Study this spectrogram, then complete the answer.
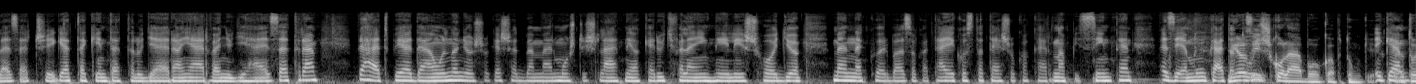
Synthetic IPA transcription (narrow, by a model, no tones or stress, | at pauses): lɛzɛ̰t͡ʃːeːɡɛt̪ːɛkint̪ɛt̪ːɛluɟɛɛːrɛɒjaːrvaːɲyɟiɦɛjzɛt̪rɛ | t̪ɛɦaːt̪peːld̪aːulnɒɟo̞nʃo̞kɛʃɛd̪̚bɛmːaːrmo̞ʃt̪iʃlaːt̪niɒkaːɾycfɛlɛjiŋkneːliʃho̞ɟmɛnːɛkːørbɛɒzo̞kɒt̪aːjeːko̞st̪ɒt̪aːʃo̞kɒkaːrnɒpisint̪ɛnɛziɛmmuŋkaːt̪ɒziʃko̞laːboːlkɒpt̪uŋkiɡɛn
